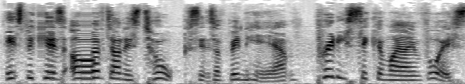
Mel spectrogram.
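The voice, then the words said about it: Hoarse, strained voice. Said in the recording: “can you tell I'm starting to lose my voice a little bit?”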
